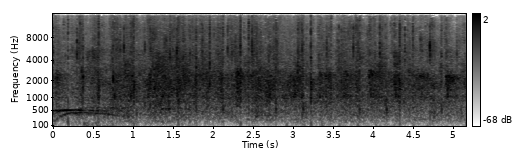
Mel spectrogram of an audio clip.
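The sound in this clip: Warm audience applause at the Glasgow Science Festival, dense, sustained clapping from a large crowd that stays loud and even throughout.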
